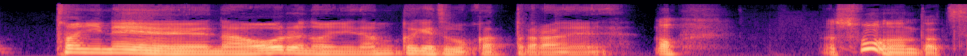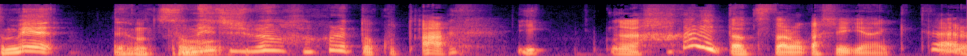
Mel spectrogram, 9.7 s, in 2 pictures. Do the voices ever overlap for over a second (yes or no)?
no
